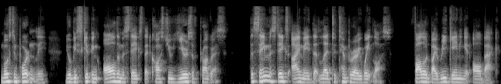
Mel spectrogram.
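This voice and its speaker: A man's voice: mid-range voice, steady tone, normal speed, a little mellow. A man hosting the show, reading a scripted promotional intro in direct address to the viewer. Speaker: show host.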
